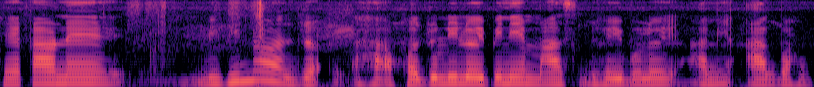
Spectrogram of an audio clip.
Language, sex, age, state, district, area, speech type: Assamese, female, 45-60, Assam, Dhemaji, rural, spontaneous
